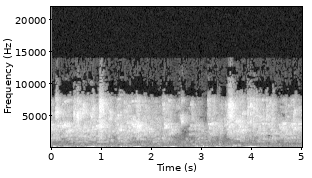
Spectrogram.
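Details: Budgerigar chicks outside the nest for the first time give a rising and falling chorus of high, scratchy chatter in bursts, over faint low patter and bumping sounds.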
